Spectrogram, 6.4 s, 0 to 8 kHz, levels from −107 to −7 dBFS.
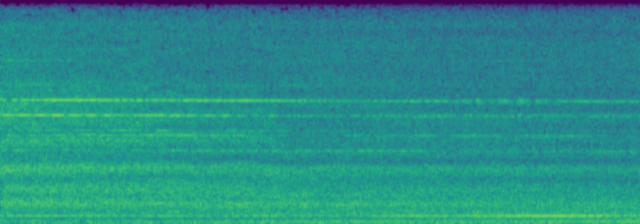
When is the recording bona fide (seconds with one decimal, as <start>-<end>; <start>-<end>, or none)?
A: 0.0-4.5; 5.6-6.4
